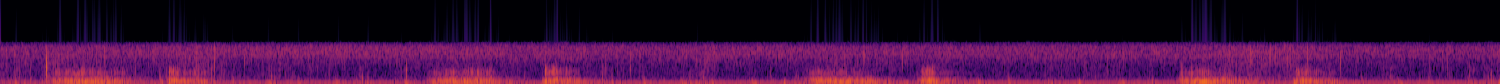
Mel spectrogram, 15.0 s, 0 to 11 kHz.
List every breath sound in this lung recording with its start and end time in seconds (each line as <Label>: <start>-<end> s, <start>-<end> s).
Inhalation: 0.28-1.50 s, 4.18-5.15 s, 8.00-9.06 s, 11.81-12.78 s
Exhalation: 1.50-2.36 s, 5.36-6.42 s, 9.17-9.91 s, 12.93-13.61 s
Rhonchi: 0.28-1.50 s, 4.18-5.15 s, 8.00-9.06 s, 9.17-9.91 s, 11.81-12.78 s, 12.93-13.61 s
Crackles: 1.50-2.36 s, 5.36-6.42 s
